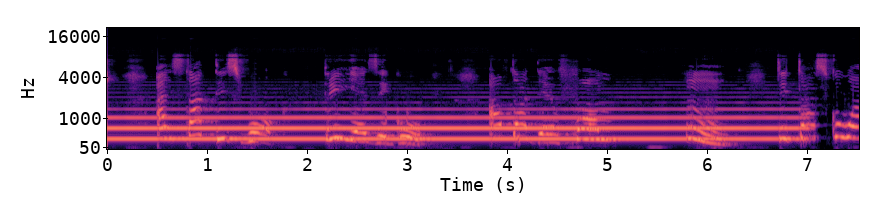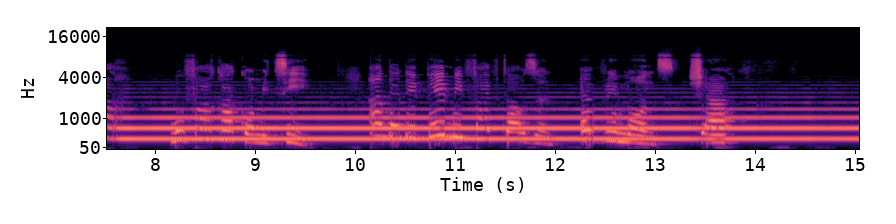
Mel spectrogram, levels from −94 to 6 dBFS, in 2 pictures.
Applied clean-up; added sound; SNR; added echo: neural mask model RNNoise.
